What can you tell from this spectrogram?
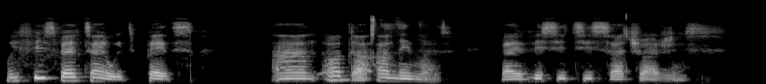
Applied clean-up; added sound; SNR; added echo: neural mask model Resemble Enhance denoiser.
